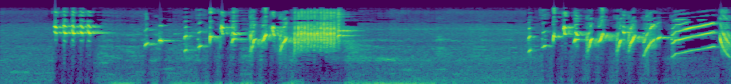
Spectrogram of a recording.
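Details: European goldfinch from Chouala, Mendes, Relizane in Algeria: sparse high notes, a harsh buzzy burst, a pause, then a run of clear slurred twitters sweeping downward, over low background rumble.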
